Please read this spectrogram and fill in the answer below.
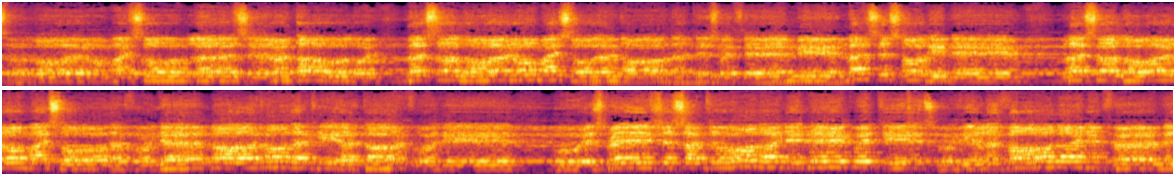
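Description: Sung chant over a steady held drone note, the melody moving in long rising and falling phrases.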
